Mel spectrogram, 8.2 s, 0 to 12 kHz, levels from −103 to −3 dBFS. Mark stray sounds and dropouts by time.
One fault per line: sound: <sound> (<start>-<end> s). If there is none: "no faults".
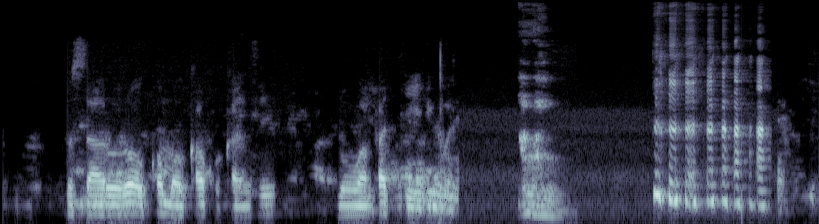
sound: throat clearing (5.2-5.8 s)
sound: laugh (6.5-7.7 s)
